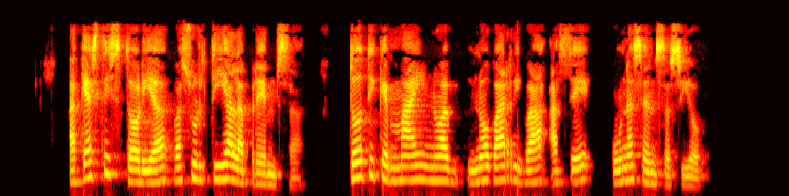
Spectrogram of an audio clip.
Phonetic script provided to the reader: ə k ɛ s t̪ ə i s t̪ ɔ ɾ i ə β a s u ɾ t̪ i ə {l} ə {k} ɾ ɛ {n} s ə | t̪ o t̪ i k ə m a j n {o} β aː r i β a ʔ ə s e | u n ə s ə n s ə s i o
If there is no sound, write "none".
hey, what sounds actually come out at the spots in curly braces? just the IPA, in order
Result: l, p, m, o

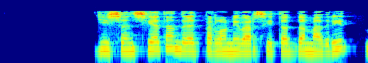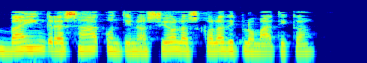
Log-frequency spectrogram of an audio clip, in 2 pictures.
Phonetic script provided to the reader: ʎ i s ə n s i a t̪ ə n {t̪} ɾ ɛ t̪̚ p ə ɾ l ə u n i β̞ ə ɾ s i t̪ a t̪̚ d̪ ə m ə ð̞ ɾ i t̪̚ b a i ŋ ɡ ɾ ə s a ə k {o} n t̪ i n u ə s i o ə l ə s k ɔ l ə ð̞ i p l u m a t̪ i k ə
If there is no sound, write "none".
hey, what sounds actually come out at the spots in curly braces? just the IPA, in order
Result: d̪, u

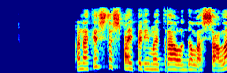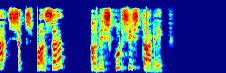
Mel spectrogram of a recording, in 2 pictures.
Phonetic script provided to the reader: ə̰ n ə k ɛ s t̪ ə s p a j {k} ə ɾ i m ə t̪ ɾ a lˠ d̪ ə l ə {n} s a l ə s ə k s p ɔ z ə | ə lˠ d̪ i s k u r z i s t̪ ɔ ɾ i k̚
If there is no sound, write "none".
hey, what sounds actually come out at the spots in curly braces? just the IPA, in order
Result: p, none

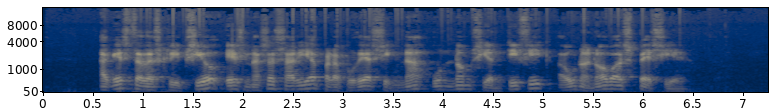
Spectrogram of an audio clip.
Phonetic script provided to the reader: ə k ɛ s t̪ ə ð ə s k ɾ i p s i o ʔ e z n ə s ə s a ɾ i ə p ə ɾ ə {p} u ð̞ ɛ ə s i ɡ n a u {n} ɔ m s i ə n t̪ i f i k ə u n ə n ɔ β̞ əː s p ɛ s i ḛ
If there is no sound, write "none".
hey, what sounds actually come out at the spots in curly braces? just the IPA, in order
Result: p, nː

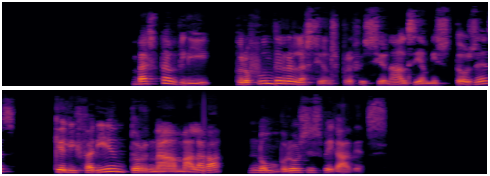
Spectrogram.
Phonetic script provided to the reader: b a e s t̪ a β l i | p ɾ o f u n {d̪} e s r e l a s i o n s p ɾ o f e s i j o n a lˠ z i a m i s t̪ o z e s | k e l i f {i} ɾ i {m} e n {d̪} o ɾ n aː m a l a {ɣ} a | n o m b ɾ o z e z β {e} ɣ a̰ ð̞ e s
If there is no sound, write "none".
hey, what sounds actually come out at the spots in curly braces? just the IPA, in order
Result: d̪, a, none, t̪, ɣ, e

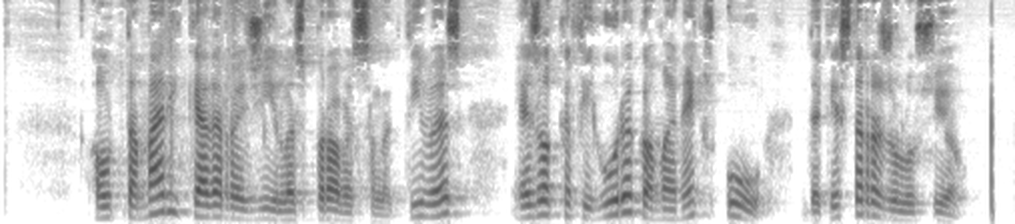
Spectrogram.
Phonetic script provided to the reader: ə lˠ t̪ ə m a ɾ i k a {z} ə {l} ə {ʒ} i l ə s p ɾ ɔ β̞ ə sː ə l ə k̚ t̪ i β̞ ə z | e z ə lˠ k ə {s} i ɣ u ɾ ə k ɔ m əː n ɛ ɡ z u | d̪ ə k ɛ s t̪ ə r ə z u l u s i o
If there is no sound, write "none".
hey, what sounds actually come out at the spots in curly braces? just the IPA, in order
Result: ð, r, ʒ, f

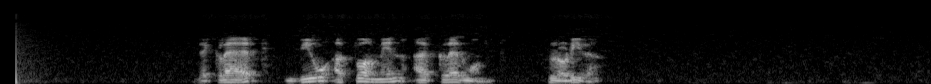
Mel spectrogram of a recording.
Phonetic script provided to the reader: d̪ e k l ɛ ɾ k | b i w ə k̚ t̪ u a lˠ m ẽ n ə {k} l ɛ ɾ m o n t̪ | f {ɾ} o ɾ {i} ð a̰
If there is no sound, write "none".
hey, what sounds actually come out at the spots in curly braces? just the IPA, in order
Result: k, l, i

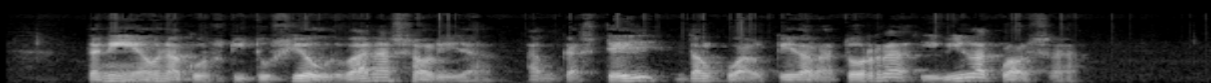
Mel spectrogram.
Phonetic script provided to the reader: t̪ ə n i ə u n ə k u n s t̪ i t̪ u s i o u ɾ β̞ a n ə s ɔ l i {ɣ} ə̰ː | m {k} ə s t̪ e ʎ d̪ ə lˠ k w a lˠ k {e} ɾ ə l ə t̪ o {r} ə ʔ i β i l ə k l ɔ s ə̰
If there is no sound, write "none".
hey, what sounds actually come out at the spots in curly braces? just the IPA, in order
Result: ð, k, e, r

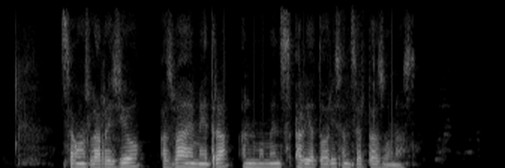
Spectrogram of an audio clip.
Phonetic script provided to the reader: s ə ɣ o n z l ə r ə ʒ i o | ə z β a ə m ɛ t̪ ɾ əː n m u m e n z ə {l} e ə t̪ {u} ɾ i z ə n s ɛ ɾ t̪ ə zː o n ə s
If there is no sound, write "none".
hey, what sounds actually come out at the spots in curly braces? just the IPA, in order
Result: l, ɔ

